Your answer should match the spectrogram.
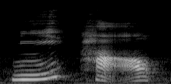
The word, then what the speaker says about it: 你好: quanto riguarda i toni qui abbiamo una parola che ha due caratteri entrambi di terzo tono qual è il terzo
